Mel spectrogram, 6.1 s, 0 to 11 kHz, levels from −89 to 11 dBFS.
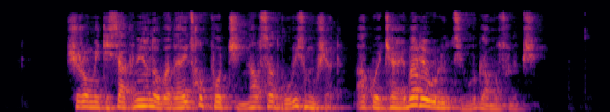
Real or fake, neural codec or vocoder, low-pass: fake; codec, 16 kHz, 8 kbps, FreqCodec, larger model; 7.2 kHz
